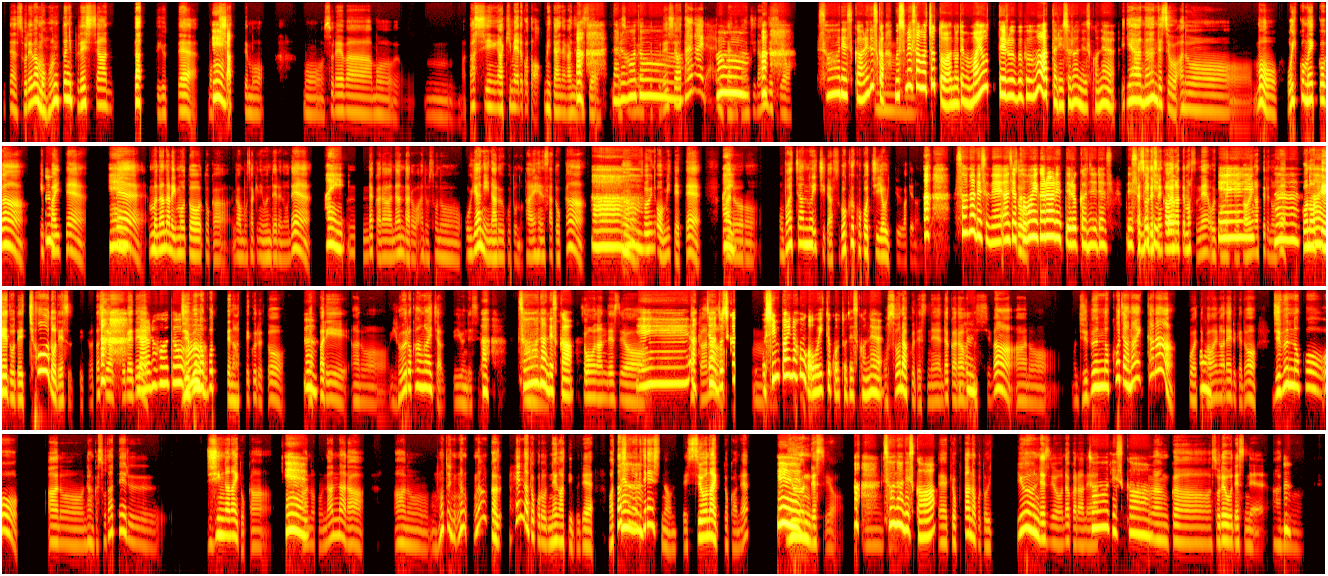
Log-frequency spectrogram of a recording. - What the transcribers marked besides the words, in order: tapping; put-on voice: "与えないで！"; other noise
- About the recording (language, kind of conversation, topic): Japanese, advice, 家族や友人から子どもを持つようにプレッシャーを受けていますか？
